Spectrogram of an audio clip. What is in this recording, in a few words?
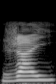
"rhai1", Taiwanese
